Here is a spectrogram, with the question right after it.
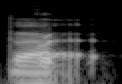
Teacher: your vocal cords down in your throat snap shut momentarily to choke off the airflow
